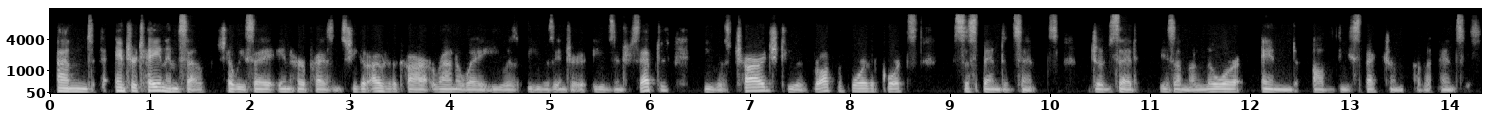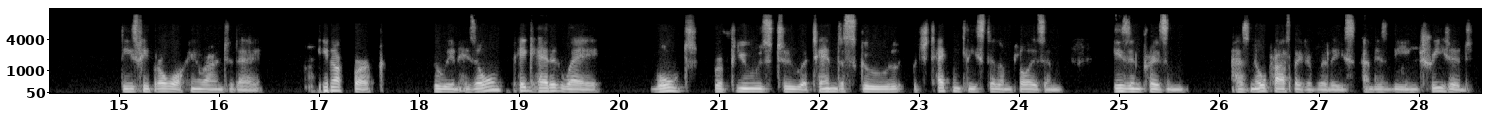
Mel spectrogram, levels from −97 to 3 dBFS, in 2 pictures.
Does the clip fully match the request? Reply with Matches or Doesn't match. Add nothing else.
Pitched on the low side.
Matches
